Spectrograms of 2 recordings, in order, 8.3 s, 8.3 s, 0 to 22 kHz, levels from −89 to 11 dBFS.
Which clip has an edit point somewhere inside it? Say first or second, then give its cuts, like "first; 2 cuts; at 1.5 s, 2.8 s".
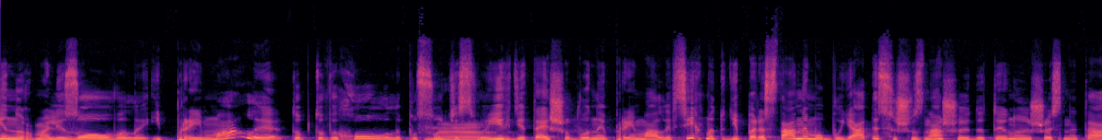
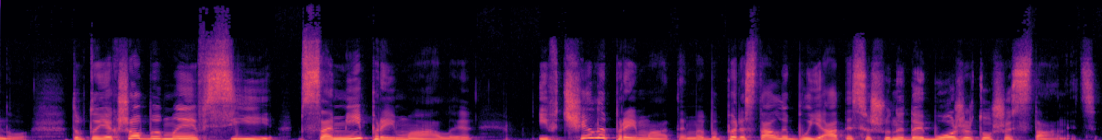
second; 1 cut; at 2.1 s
